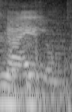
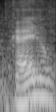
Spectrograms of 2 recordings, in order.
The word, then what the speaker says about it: Caelum: De Scala ad Caelum, no sé si Caelum. – Caelum se pronuncia bien. Le pronuncié mejor que.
